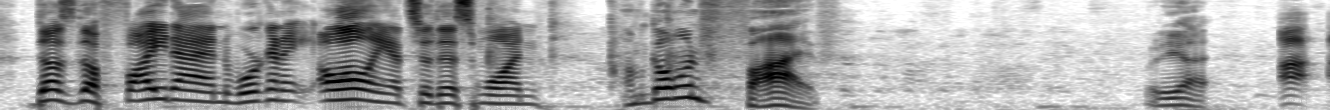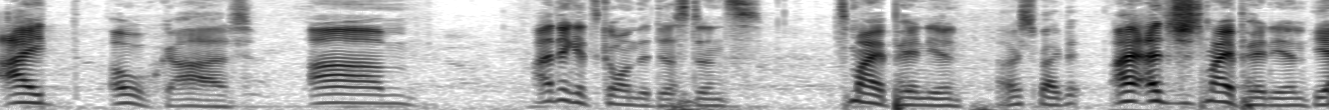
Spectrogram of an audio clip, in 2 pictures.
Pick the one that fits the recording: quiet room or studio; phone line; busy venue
busy venue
